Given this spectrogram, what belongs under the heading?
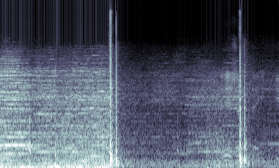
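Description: Fireworks show at Epcot, Walt Disney World, heard at night as a rumbling roar of bursts with two sharp, loud cracks about two seconds apart, under faint crowd noise.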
